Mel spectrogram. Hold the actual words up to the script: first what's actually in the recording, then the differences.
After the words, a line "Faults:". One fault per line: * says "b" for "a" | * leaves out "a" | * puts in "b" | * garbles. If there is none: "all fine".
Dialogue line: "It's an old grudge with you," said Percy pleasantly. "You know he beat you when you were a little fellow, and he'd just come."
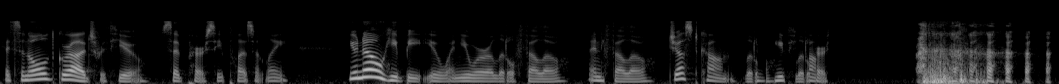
"It's an old grudge with you," said Percy pleasantly. "You know he beat you when you were a little fellow, and fellow just come." [garbled]
Faults:
* says "fellow" for "he'd"
* garbles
